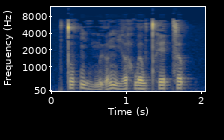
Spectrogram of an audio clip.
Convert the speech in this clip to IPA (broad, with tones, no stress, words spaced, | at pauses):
t̪o˦˥k̚ŋṳ˨˩ mɨ̰˧˥ə̯ ŋi˨˦ə̯hwə˧wt̪ʰe˦˥t̚ sə˦˥p̚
